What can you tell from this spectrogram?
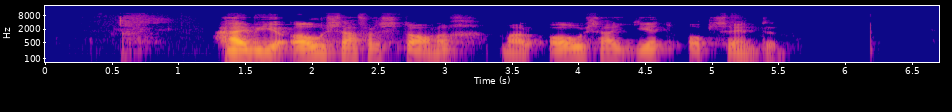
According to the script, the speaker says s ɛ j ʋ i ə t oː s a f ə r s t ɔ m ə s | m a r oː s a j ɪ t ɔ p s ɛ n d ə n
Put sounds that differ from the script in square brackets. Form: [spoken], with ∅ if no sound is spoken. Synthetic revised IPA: [h] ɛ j ʋ i ə [ʔ] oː s a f ə r s t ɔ [n] ə [x] | m a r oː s a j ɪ t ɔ p s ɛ n [t] ə n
